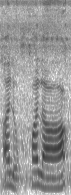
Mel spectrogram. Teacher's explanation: جب ساکن کریں گے تو کلکلا کریں گے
